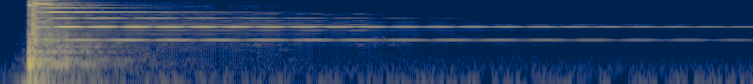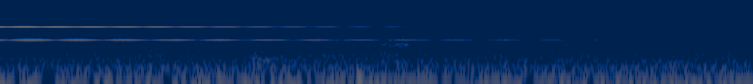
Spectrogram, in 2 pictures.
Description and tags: bell hotel service desk
service, bell, hotel, desk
